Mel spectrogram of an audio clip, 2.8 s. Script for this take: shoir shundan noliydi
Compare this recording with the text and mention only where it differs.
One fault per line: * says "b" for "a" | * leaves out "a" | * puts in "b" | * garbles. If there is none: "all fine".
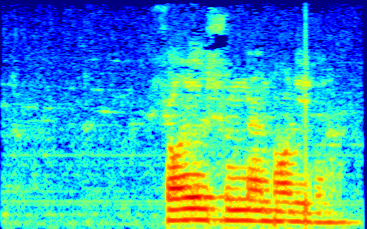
all fine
